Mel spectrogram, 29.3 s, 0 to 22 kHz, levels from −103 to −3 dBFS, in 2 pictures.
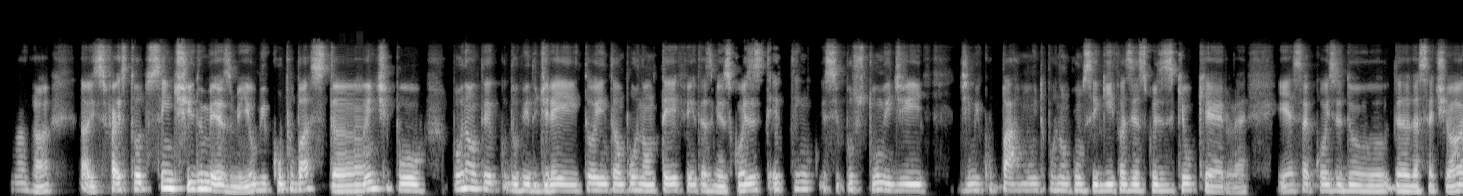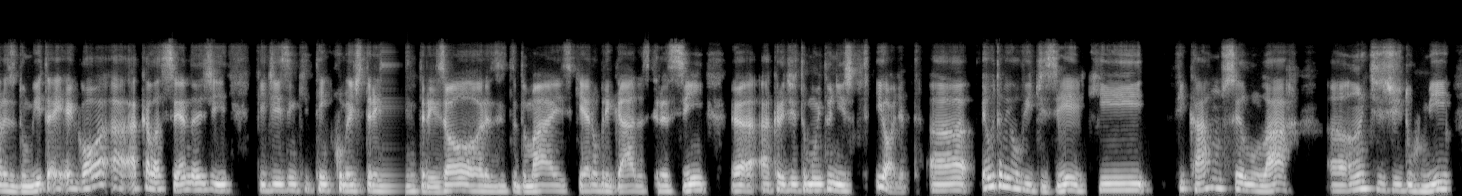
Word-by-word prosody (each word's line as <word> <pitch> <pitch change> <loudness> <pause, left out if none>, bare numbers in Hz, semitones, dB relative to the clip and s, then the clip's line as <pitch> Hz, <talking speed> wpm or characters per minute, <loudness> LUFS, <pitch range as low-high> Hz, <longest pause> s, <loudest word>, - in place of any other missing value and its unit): Aham. 120 -5 -3 0.3
Não, - - +3
isso 100 +1 0
faz 135 +1 +4
todo 140 0 +4
sentido 160 -2 +6
mesmo. 125 -9 +5
Eu 105 +6 +3
me 130 0 -1
culpo 135 +2 0
bastante 140 +2 +3
por 130 -2 +5 0.3
por 145 +2 +2
não 160 -1 +5
ter 140 -3 -1
dormido 125 -3 0
direito 120 +1 +2
ou 130 - +4
então 125 -1 +2
por 130 +1 -1
não 120 -1 +3
ter 125 +1 +2
feito 125 -2 -3
as 110 -1 0
minhas 100 -2 +2
coisas, 125 +5 +2
eu 135 +1 -2
tenho 150 -1 -5
esse 155 - -5
costume 140 -1 -2
de 125 0 +3 0.4
de 120 +1 -4
me 130 0 -3
culpar 125 0 -4
muito 125 +1 -6
por 135 -3 -6
não 125 -1 -2
conseguir 120 -1 +1
fazer 125 0 +2
as 120 -1 +1
coisas 115 -1 0
que 115 - -4
eu 130 -1 +2
quero, 100 -7 -2
né. 90 +2 -8 0.3
E - - -2
essa 115 +3 -2
coisa 120 0 -1
do 110 -1 0
da 110 -1 +3
da 105 0 +2
7 105 0 -2
horas, 115 0 +1
do 105 +1 -1
mito, 115 +5 +2
é - - -1
é - - 0
igual 160 +7 -1
a 235 - -1 0.3
àquela 155 -2 -1
cena 135 -1 0
de 130 -3 +1 0.3
que 120 - -3
dizem 125 +1 0
que 125 +3 -12
tem 125 -1 0
que - - -14
comer 115 -1 0
de 115 0 -3
3 110 -2 -1 0.2
em 105 0 -5
3 95 -2 -2
horas 110 -4 0
e 105 - -4
tudo 105 -1 -4
mais, 115 +1 -2
que - - -4
era 110 +1 -2
obrigado 110 -2 -3
a - - -7
ser 110 +1 -6
assim, 120 +4 +1 0.3
e 115 - -1
a 115 -1 +2
acredito 125 0 -2
muito 125 +3 +3
nisso. 115 -3 +2 0.2
E - - +1
olha, - - -3 0.2
hã, 125 0 0
eu 200 - +2
também 210 -3 +1
ouvi 145 -7 -2
dizer 115 +3 -1
que 130 0 0 0.3
ficar 150 -1 -4
no 170 -2 -4
celular, 125 -8 -1 0.4
hã, 120 0 -3
antes 145 -1 -2
de 125 -1 -1
dormir, 120 +4 0
125 Hz, 210 wpm, -22 LUFS, 115-135 Hz, 0.4 s, sentido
